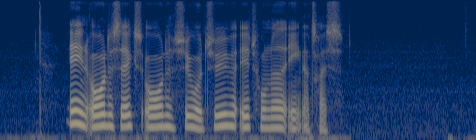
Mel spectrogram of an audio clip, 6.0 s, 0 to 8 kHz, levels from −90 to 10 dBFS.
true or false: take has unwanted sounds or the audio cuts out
false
